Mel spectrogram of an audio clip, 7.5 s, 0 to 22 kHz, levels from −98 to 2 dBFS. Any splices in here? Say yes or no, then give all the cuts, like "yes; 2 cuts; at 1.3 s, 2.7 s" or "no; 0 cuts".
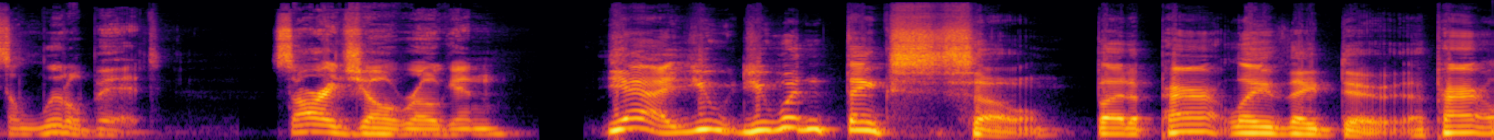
no; 0 cuts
